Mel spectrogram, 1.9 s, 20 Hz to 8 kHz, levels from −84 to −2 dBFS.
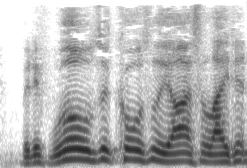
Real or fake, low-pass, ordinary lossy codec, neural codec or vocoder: fake; 7.2 kHz; MP3, 32 kbps; codec, 16 kHz in and 24 kHz out, 0.9 kbps, LongCat-Audio-Codec, fine tuned four codebook decoder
